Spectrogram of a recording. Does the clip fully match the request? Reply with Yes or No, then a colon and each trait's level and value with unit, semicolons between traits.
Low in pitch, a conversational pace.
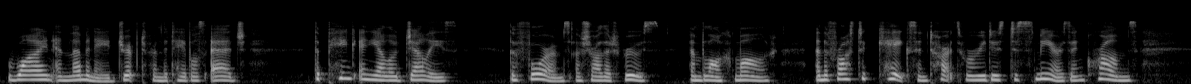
No: high, 195 Hz; average, 165 wpm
